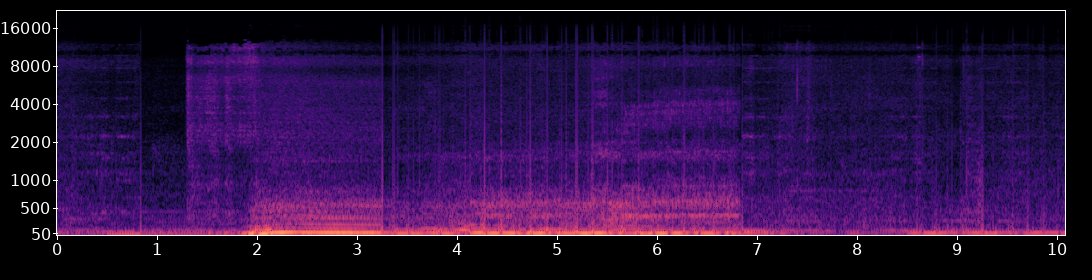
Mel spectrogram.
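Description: A Ford Focus starts up and is driven into a garage, its engine rumbling and revving nearby before settling into a lower, steady hum.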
